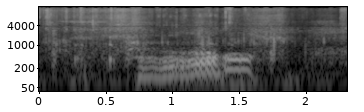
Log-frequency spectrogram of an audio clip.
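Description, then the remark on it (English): A dog called Dog Alley makes a brief, drawn-out whining growl lasting about a second, with faint rustling and shuffling before and after in an otherwise quiet outdoor setting. “Come on, Dog Alley.”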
